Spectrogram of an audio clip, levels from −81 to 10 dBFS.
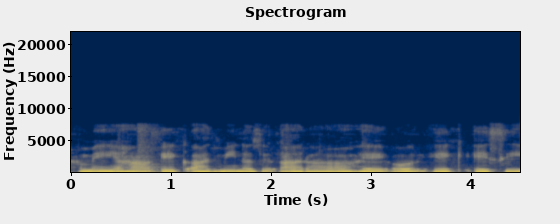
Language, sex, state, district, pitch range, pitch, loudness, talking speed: Hindi, female, Haryana, Charkhi Dadri, 195-210 Hz, 200 Hz, -10 LUFS, 160 wpm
